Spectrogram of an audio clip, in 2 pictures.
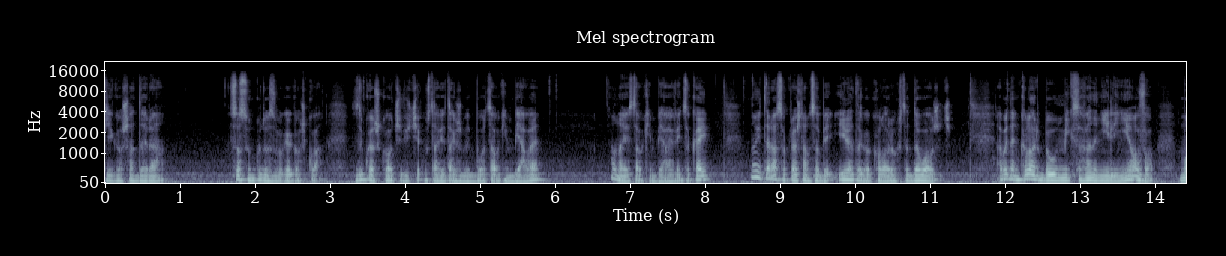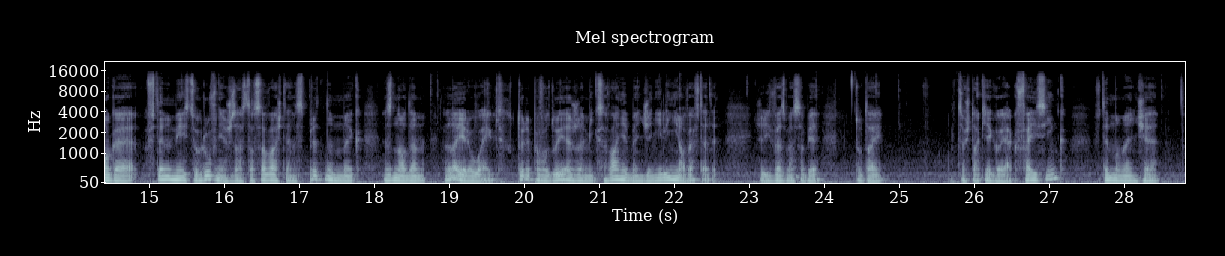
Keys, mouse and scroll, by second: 3.5 click, 5.9 click, 8.5-12.3 drag, 15.0-15.7 drag, 16.1-17.3 drag, 18.7 click, 19.5 shift+d, 21.5 click, 22.1 middle click, 23.0-24.1 drag, 24.7 click, 25.3 scroll up 1, 25.8 middle click, 26.9-28.7 drag.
